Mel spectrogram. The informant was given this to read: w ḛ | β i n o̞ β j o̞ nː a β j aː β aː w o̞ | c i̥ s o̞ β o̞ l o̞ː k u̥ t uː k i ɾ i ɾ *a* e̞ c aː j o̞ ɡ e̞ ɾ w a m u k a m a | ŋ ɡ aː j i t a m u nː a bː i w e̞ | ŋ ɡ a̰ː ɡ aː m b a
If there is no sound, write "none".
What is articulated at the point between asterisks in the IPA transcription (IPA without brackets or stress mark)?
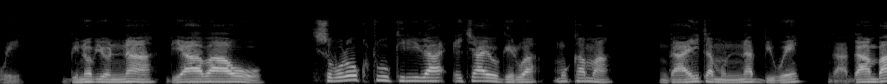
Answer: a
